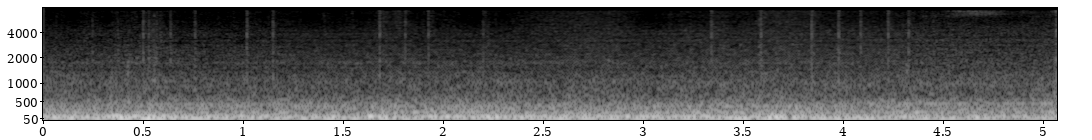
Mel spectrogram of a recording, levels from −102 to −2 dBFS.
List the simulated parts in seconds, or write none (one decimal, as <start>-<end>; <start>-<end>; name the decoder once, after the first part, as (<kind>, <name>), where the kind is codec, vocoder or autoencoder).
1.2-4.3 (vocoder, Vocos)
